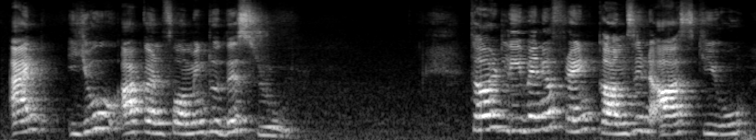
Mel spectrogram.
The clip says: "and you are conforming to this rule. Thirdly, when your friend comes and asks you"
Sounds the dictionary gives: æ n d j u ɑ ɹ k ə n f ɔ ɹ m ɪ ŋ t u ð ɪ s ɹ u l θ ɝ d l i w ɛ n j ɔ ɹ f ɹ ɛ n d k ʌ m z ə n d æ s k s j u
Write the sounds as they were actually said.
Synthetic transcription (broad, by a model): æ n d j u ɑ ɹ k ə n f ɔ ɹ m ɪ ŋ t u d ɪ s ɹ u l t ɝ d l i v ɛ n j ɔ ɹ f ɹ ɛ n d k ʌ m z ə n d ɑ s k j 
